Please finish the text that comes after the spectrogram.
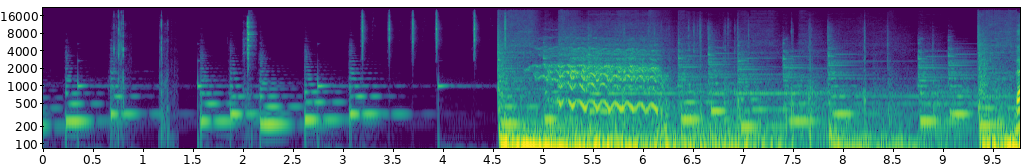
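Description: A horse in a video game whinnies and snorts with clip-clopping hooves, first as sparse clear calls and clicks, then under a dense swell of game music and ambience.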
